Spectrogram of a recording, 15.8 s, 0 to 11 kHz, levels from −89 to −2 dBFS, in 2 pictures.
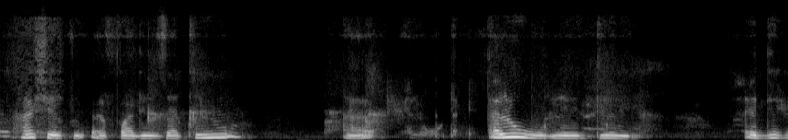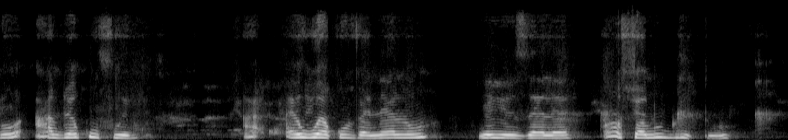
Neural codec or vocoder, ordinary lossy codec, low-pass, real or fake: codec, 44.1 kHz, 7.8 kbps, DAC; Opus, 24 kbps; 9.9 kHz; fake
